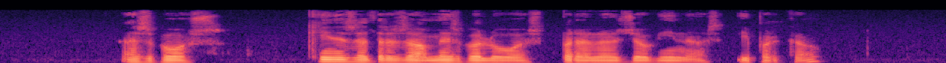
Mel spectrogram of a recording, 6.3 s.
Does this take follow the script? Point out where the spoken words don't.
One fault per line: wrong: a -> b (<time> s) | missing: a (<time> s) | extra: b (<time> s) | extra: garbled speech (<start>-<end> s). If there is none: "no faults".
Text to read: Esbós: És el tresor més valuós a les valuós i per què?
extra: Quin (2.1 s)
extra: per (3.8 s)
wrong: valuós -> joguines (4.3 s)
